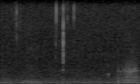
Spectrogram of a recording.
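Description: Near silence: faint room tone, with two faint clicks close together a little under a second in.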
